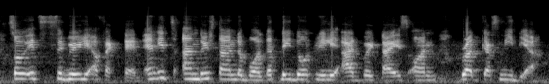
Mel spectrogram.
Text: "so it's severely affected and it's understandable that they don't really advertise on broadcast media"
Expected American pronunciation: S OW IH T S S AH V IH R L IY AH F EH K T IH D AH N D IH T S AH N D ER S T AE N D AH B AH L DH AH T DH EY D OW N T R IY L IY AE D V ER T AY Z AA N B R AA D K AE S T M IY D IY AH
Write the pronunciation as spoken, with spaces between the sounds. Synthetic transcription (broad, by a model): S OW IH T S S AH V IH R L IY AH F EH K T IH D AH N D IH T S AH N D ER S T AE N D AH B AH L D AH T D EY D OW N T R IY L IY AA D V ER T AY S AA N B R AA D K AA S T M IY D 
